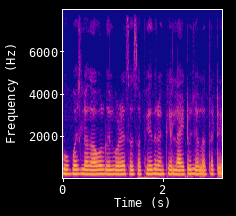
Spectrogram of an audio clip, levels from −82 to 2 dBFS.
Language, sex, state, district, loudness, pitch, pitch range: Bhojpuri, female, Uttar Pradesh, Ghazipur, -14 LUFS, 200 Hz, 195-205 Hz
